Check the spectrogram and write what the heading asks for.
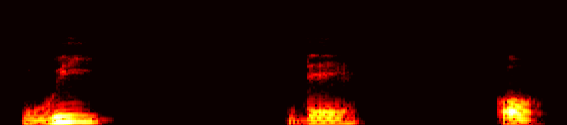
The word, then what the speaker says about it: video: que parece video pero Cómo se pronuncia en latín se decía Wi de o Ok entonces era de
